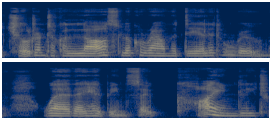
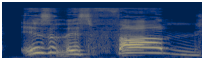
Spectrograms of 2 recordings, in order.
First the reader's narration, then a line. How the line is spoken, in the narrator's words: shouted Peter to Mary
